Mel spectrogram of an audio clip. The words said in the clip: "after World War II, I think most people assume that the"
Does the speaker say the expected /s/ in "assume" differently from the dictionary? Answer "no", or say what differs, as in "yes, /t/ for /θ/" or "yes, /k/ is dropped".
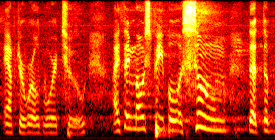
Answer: no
